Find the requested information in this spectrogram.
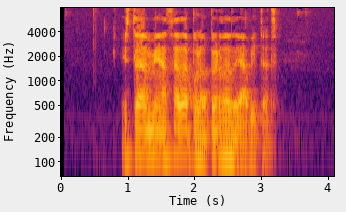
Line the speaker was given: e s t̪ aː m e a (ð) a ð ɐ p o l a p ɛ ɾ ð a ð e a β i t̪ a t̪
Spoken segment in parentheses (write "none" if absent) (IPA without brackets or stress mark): θ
